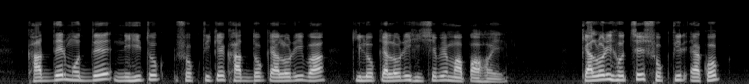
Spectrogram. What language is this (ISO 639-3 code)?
ben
